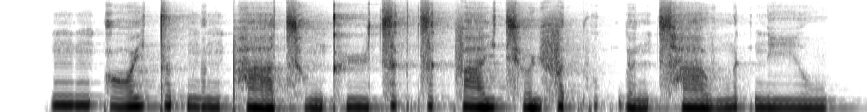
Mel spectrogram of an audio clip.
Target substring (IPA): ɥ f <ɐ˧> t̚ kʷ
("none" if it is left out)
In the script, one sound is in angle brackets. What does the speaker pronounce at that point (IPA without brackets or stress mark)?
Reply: ɐ˥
